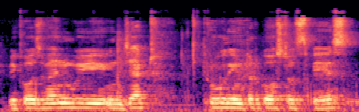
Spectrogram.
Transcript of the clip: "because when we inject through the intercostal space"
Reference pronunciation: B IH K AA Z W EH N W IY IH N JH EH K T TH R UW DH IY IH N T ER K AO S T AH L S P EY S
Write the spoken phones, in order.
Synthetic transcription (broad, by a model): B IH K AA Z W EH N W IY IH N JH EH K T T R UW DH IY IH N T ER K AO S T AH L S P EY S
